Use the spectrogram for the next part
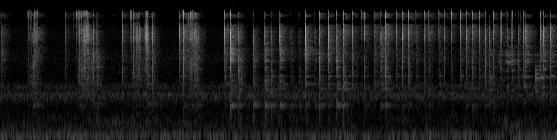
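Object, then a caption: Glass bottle with some water. Long nails tap rapidly on the base and sides of a clear, hollow, square glass water bottle holding some water. The result is a quick run of short, bright clicks with a faint glassy ring, over a steady low rumble.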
